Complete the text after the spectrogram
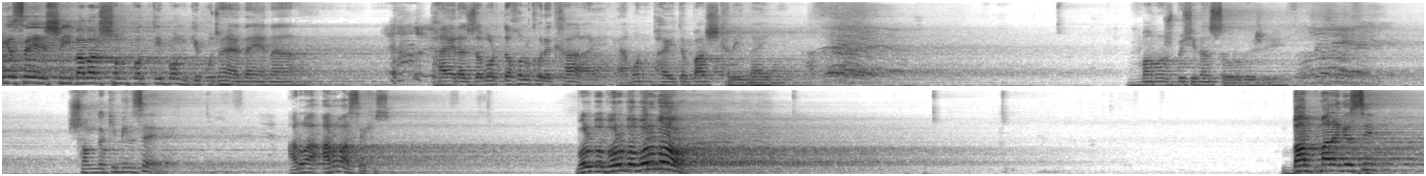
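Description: A man preaches with animation into a microphone over loudspeakers, his voice echoing after each phrase.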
